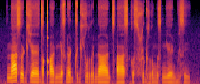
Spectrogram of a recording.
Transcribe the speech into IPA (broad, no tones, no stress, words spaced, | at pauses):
n̪asɯːɖ çɛːdiqʼɛːɖɲas ɳɤɖtiɖ çurɤɖ ɳaːɳ t͡sʼaːskɤs ɬuɖromɯs ɲeːɳbisi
